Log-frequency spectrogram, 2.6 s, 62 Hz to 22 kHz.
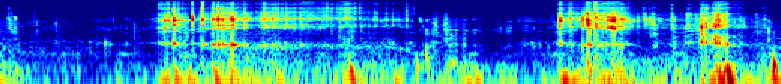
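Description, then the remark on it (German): Two bursts of crisp crunching as a light snack from a 70-gram bag (510 calories per 100 grams) is chewed, each lasting under a second with a short pause between. The crackly chewing is moderately loud, and no one speaks. “Wenn die etwas mehr knistern würden noch, dann wäre das eine echt coole Sache.”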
